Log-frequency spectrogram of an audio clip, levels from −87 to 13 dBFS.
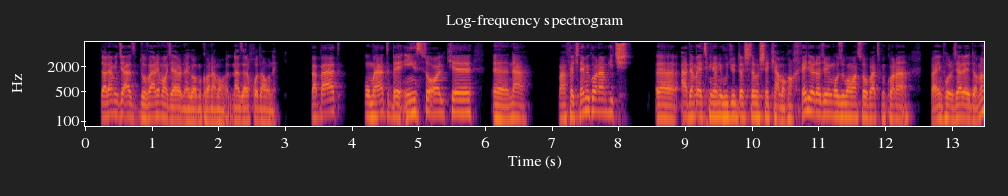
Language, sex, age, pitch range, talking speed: Persian, male, 30-49, 125-180 Hz, 185 wpm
